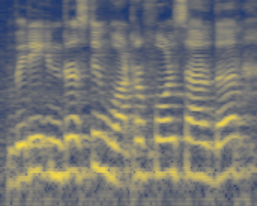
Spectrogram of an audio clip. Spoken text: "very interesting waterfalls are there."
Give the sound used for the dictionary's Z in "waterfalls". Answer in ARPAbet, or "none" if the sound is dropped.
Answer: S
